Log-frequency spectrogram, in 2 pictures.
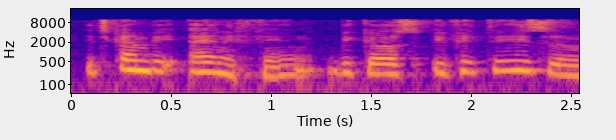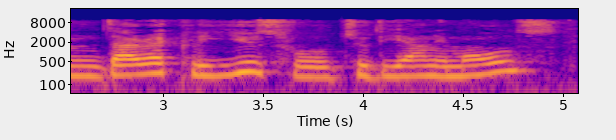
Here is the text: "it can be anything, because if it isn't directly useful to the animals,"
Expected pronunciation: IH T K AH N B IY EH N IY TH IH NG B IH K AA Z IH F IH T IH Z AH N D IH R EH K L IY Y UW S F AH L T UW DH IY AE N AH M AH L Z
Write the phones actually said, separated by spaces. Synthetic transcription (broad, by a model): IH T K AH N B IY EH N IY TH IH NG B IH K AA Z IH F IH T IH Z AH N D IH R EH K L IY Y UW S F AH L T UW DH IY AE N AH M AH L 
